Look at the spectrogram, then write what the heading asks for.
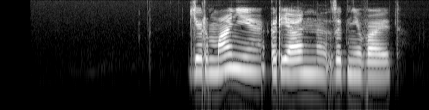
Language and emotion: Russian, neutral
